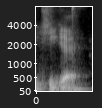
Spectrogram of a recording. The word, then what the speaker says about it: ikigai: person talking about it, they have this smile on their face, ikigai. So that's how it's supposed to be pronounced. So your smile needs to be there first, and then it's ikigai.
